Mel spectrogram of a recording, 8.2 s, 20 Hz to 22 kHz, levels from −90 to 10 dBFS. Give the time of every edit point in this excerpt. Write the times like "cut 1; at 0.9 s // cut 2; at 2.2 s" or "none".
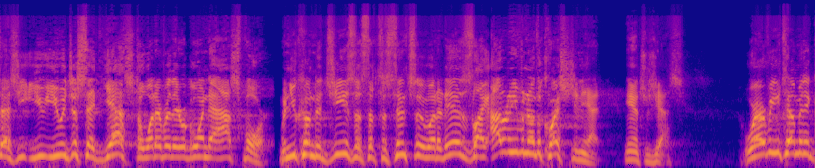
cut 1; at 2.7 s // cut 2; at 4.9 s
